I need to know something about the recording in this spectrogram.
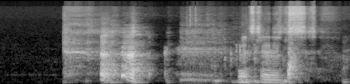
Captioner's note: laughs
